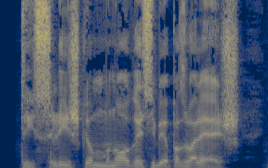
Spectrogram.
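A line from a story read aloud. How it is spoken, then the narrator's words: Exasperated bark. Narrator (Russian): Не выдержав, рявкнул он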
